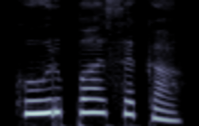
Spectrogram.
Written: ಕೂರ್ಪಾಸಕ

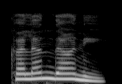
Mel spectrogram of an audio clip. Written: ಕಲಂದಾನಿ

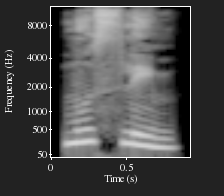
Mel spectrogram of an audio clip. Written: ಮುಸ್ಲಿಂ

